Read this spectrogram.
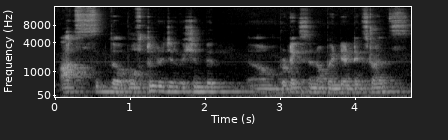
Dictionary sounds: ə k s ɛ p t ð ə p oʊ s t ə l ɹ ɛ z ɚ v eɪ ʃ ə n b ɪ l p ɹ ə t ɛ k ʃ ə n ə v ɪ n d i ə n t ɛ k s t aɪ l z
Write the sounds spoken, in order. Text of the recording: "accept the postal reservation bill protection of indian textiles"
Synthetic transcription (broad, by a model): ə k s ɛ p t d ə p oʊ s t ə l ɹ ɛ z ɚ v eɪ ʃ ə n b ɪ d p ɹ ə t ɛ k s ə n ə p ɪ n d i ə n t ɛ k s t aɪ l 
